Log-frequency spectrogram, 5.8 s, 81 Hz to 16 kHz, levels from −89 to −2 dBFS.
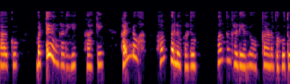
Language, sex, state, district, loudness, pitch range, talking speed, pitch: Kannada, female, Karnataka, Dharwad, -22 LUFS, 255-335 Hz, 80 wpm, 270 Hz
